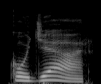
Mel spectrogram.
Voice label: "collar", Spanish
